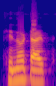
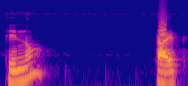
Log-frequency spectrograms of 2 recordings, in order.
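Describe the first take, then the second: First: Said in the usual way. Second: phenotype stretched out very slowly, syllable by syllable; slow drawn-out term. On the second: Shown as a demonstration. Teacher drilling the term for students, slow and drawn out.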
